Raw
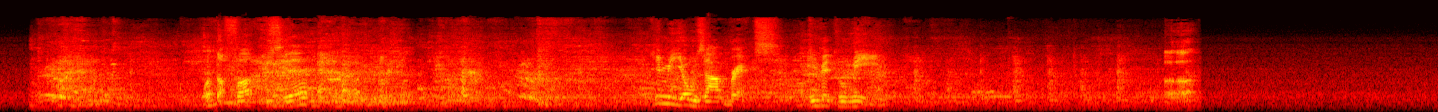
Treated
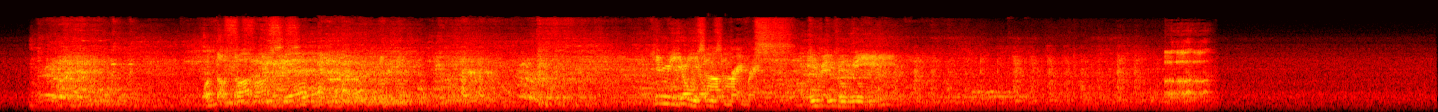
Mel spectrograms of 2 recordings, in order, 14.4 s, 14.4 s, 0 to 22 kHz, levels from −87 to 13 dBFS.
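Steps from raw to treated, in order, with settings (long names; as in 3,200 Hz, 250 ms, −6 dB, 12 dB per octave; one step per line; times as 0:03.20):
parametric band 2,600 Hz +7 dB 1.1 octaves
brickwall limiter −8.5 dBFS, peak gain reduction 7.5 dB
on a send: single-tap delay 170 ms −4.5 dB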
